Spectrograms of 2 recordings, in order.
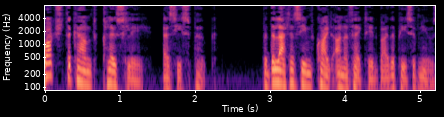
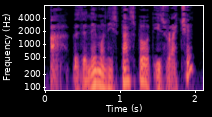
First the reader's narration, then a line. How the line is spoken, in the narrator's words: said Poirot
